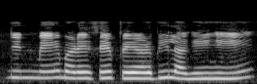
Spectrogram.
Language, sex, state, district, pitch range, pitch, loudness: Hindi, female, Madhya Pradesh, Bhopal, 275-310 Hz, 290 Hz, -12 LUFS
